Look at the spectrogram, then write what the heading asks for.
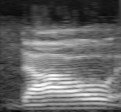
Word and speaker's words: Tao: is Paul the Dao Tao pronounced Dao in the Mandarin dialect Tao in the changhai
